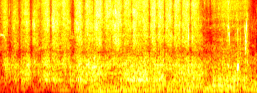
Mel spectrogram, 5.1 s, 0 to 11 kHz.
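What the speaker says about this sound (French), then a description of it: "je suis en train d'enlever la mousse" Moss being scrubbed off an old painted sheet-metal sign from the 1960s, a steady rhythmic rasping and rubbing of repeated strokes, close and fairly quiet.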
